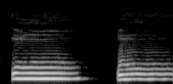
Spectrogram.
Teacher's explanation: Qu for the circle your lips, and when the long vowel will be pronounced, the sound should not go into your nose.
